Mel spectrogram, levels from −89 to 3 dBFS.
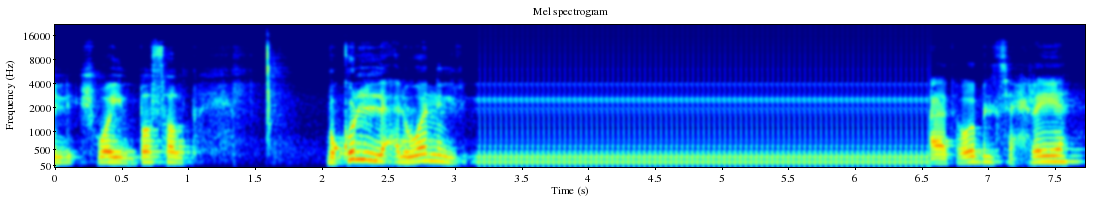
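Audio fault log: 3.19–6.57 s, system hang loop: Right after "بكل ألوان", one 40 ms slice repeats exactly. The frozen system leaves the hardware cycling its buffer, giving a steady 25 Hz buzz.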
